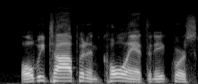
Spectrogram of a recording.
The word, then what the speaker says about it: Obi Toppin: Obi Toppin. – Obi Toppin.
